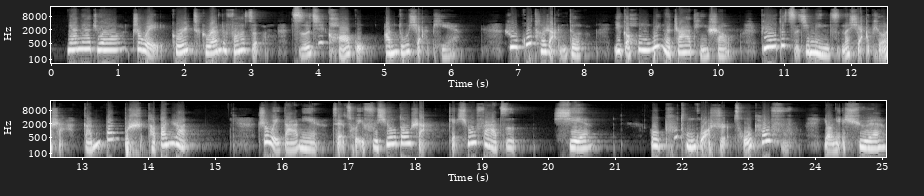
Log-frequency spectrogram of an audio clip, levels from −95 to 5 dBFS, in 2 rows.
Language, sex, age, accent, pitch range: Chinese, female, 50-69, native, 170-260 Hz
